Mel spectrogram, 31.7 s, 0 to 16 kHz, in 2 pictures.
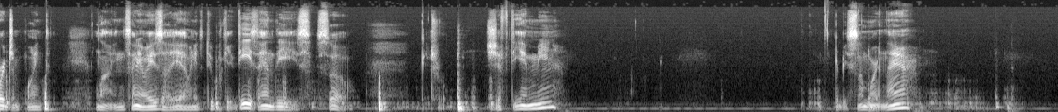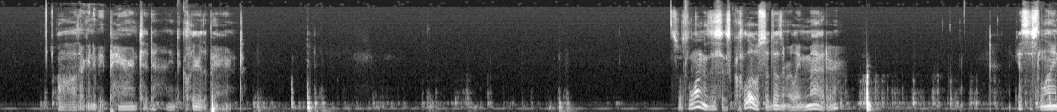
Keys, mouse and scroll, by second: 2.7-5.8 right drag, 7.1 shift+d, 13.2 KP_3, 14.1-16.1 middle drag, 15.3 g, 16.9-19.1 middle drag, 20.7 alt+p, 22.9-25.4 middle drag, 24.5 g, 27.4-28.7 middle drag.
